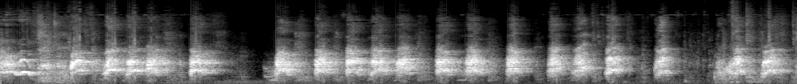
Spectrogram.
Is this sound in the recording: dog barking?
yes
